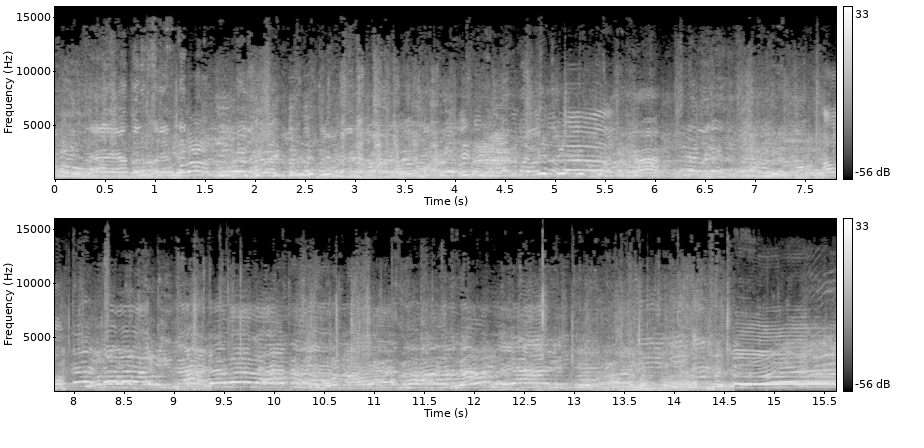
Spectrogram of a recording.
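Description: A crowd of men and women talks in a loud, overlapping babble.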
